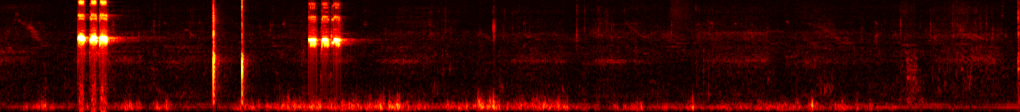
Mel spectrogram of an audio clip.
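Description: Two short, loud blasts on a dog-training whistle, about two seconds apart, each a high pitched trill. They signal a swimming retriever. Two sharp clicks fall between the blasts.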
